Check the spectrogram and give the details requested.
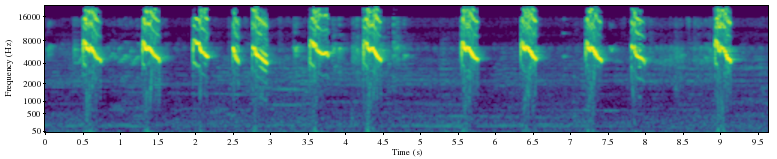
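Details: Oriental white-eye calls played as a lure for fast wild-style singing with open beak: roughly thirteen high, falling chirps, some in quick pairs, at a loose, irregular rhythm.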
